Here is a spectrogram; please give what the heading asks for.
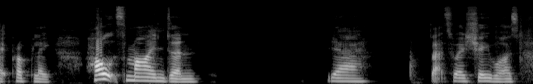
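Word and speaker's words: Holzminden: Oh no, Holtzminder she was in. No, say it properly. Holtzminden.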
